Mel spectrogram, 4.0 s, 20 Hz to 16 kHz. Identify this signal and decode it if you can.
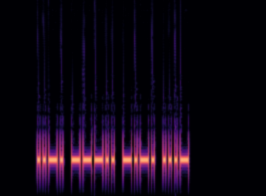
Morse code, heard as a keyed tone, about 28 wpm, 700 Hz. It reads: F8CV
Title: DXCC-100 Call Signs - 4 Characters - 28wpm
